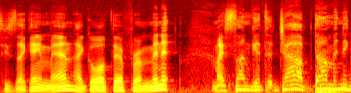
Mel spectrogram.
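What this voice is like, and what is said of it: Imitates another person's voice, accent. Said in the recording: “That's always the same accent. ... I'm in character. I mean, I get in character.”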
